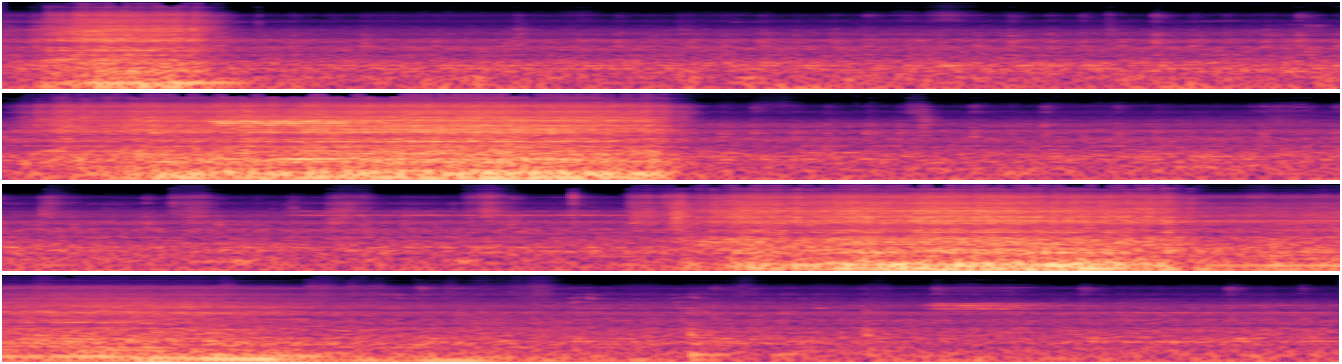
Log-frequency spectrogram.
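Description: A sewing machine stitches a plazo seam in two bursts of steady, loud mechanical whirring, each lasting a few seconds, separated by quieter stretches of room noise.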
